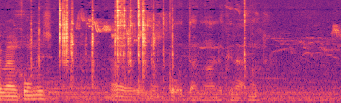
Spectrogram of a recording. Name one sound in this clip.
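A ratchet wrench clicks on a metal fitting.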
